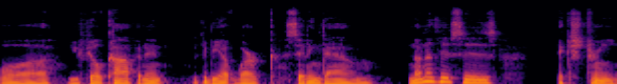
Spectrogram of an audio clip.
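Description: A man's fairly low, dark, mellow voice carries a gentle tone, moving at a fairly slow pace with ordinary pitch variation. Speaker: addiction and mental health content creator. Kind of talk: guided meditation; informal talk teaching breathing exercises. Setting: online video. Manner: gentle, reassuring, with pauses.

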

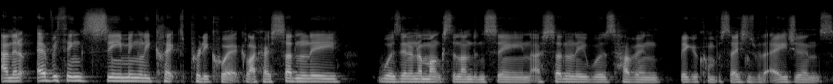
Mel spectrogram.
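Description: On a very clean recording with a silent background, a man with a southern English accent speaks at a fairly quick pace and medium pitch, leaving hardly any pauses. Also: ordinary pitch variation. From southern England, Buckinghamshire. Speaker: music artist manager. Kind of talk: interview.

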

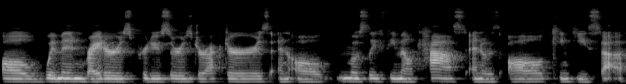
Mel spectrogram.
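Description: Speaking at a moderate pace with an American accent, a woman has a very deep, low pitch and a bright, sharp tone. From US East Coast. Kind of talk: casual interview.

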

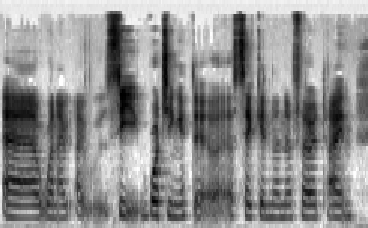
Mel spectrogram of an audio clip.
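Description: With a Swedish accent, a woman speaks at a moderate pace in a fairly high pitch, her tone bright and sharp and her intonation fairly even, over a very clean recording with a silent background. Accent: Blekinge Swedish, throaty R. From Sweden, Blekinge. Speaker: film podcast co-host. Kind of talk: casual chat.

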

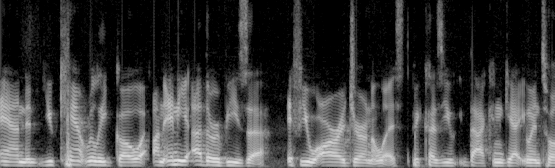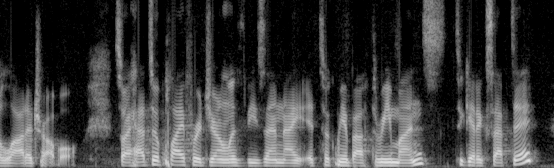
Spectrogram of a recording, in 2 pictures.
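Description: A woman's very deep, low pitch with ordinary variation, very even loudness, a very fast pace and hardly any pauses. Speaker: journalist. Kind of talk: interview.

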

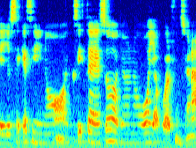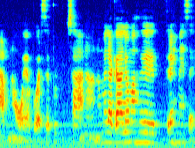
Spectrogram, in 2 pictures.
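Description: A woman speaks at a fairly slow pace with hardly any pauses, her loudness swinging widely. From Venezuela, Margarita Island. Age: 30s. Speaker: ceramicist. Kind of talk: casual interview. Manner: halting, many fillers. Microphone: poor sound quality.

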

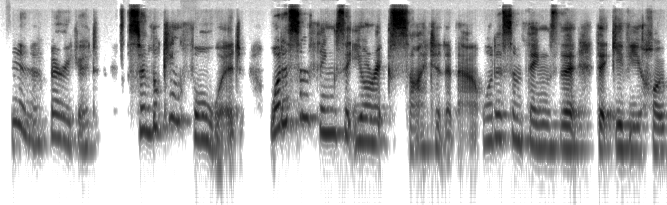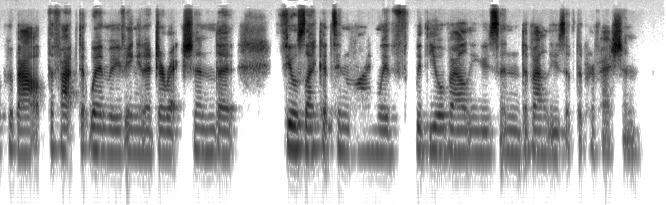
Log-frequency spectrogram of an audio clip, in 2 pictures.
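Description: With an Australian accent, a woman speaks at a moderate pace and a medium pitch, her intonation lively. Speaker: podcast host. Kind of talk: interview conversation.

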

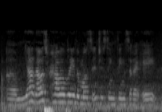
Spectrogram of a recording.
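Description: A woman talks with ordinary pitch variation against noticeable background noise and audible room echo. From Hawaii. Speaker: traveler. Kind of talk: casual chat.

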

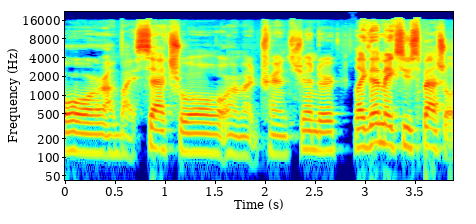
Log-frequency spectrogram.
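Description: A plain, everyday voice comes through with fairly even intonation. The recording is very clean, with a silent background. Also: man. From US South. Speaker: podcast guest, auto plant worker. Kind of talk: casual chat.

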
